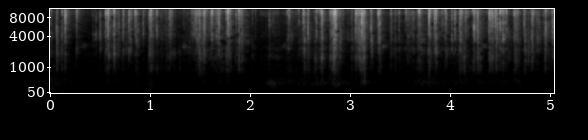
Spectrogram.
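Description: A small, flat kraft paper sachet is held in both hands and bent and crinkled with the fingertips. It makes soft, bright crackling and crinkling rustles in quick clustered bursts, broken by short quiet gaps.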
